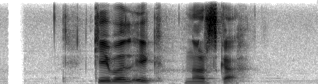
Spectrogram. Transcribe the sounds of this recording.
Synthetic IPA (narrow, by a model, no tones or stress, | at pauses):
kebʌlek | nʌrska̰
